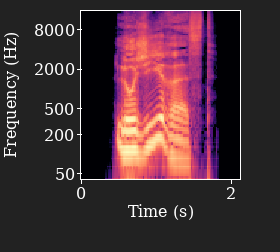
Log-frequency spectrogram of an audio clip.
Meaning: second-person singular subjunctive I of logieren
- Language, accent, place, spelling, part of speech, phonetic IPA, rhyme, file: German, Germany, Berlin, logierest, verb, [loˈʒiːʁəst], -iːʁəst, De-logierest.ogg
